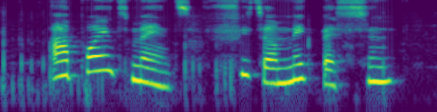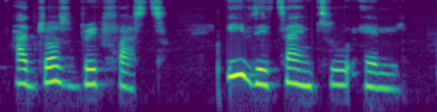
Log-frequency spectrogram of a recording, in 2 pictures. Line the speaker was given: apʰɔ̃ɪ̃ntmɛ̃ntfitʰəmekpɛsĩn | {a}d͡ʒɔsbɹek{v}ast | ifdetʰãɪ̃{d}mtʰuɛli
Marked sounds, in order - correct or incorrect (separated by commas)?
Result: correct, incorrect, incorrect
